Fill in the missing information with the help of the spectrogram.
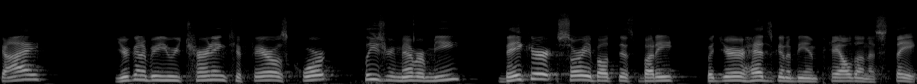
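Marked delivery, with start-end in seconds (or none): none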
